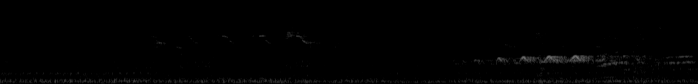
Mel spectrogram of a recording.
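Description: Quiet outdoor background with birds calling: a few quick high chirps about two seconds in, then a louder run of rapid repeated notes about five seconds in.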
